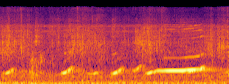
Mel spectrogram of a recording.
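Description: Gibbons calling: a run of short rising whoops that come faster and faster, ending in one longer rising note near the end.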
